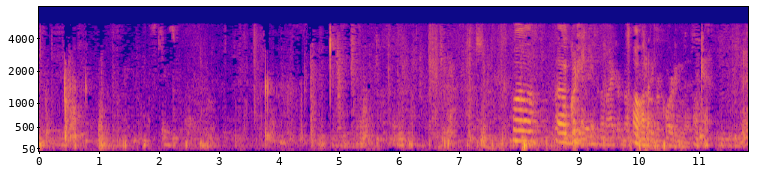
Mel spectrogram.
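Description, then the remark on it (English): An office chair rolls and clatters across a hard floor, with irregular bumps and knocks of moving furniture while voices murmur in the background. “Rolling chair.”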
